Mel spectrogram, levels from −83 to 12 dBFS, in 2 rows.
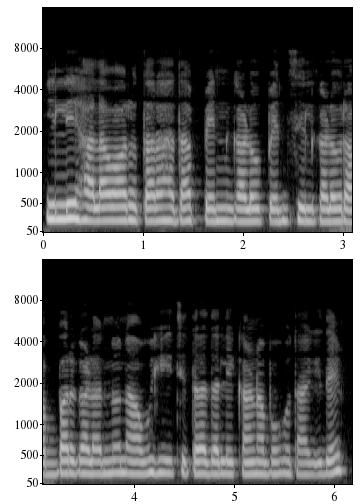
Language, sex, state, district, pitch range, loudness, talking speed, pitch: Kannada, female, Karnataka, Bangalore, 200-215 Hz, -15 LUFS, 125 wpm, 205 Hz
